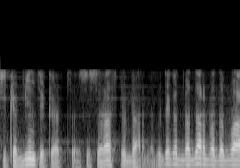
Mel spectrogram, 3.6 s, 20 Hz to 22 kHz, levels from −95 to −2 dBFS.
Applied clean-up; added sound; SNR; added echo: neural separator model SepFormer DNS4.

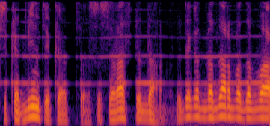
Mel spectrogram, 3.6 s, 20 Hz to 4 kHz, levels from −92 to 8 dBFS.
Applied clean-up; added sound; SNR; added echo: neural mask model RNNoise.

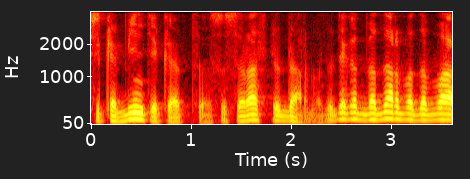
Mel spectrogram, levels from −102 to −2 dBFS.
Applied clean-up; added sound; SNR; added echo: none; none; none; none.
